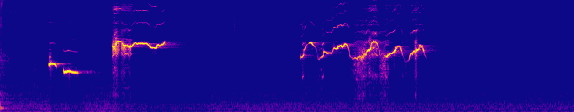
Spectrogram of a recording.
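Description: Whistling in three short phrases: a falling two-note whistle about a second in, a high held note just after, then a longer wavering, warbling whistle in the middle.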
